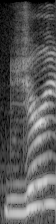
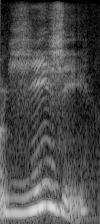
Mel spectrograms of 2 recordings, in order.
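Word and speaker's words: Jiří: I mean, can you blame us for thinking it's Jiri Trnka? But no, Jiri.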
